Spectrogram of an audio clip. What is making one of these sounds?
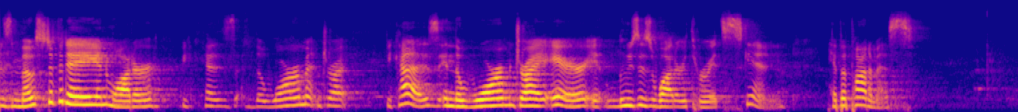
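A woman speaks clearly and calmly.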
